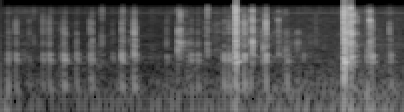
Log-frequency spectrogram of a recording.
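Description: Handling noise from an arm and hand brushing against and bumping the camera: a run of irregular rustles and small clicks, with two louder knocks, one about a second in and one near the end.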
